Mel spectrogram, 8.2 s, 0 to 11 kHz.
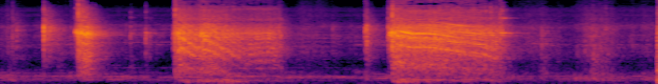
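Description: A power tool chases a thread on a Kubota B26 tractor near the rear tire, with two long whirring runs and several short bursts and clicks between them, close and fairly loud.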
